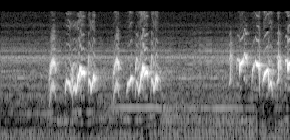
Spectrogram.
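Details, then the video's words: Lure song of a sooty-headed bulbul, aimed at attracting wild birds and tutoring: two quick bubbly whistled phrases, a pause, then a longer cheerful run of warbling notes. "suara pikat burung kutilang gacor ampuh"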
